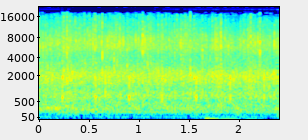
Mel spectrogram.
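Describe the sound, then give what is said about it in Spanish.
An audience breaks into steady applause to God, many hands clapping together in a dense, sustained patter that holds at an even level throughout, with no one speaking over it. “Eso es algo hermoso, un aplauso a Dios por ello que se lo merece, amén.”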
